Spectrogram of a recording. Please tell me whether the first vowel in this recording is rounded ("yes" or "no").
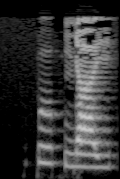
yes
